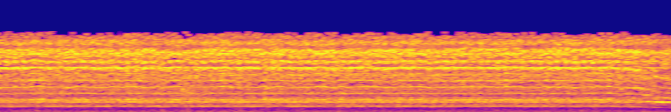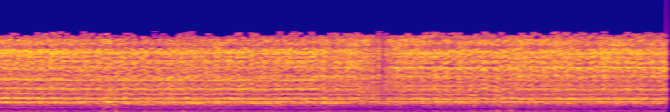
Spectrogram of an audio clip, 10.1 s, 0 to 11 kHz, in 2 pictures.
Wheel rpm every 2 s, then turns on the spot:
160, 160, 150, 110, 110.
none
